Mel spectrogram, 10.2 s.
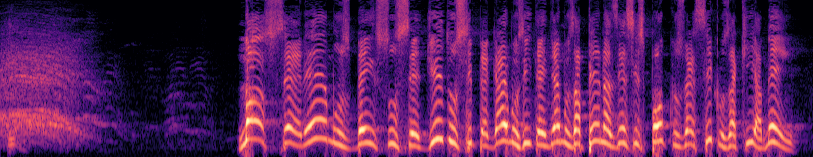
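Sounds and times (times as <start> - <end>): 
crowd, audience shouting: 0.0 - 1.3
speech: 0.1 - 0.4, 3.0 - 10.0.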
